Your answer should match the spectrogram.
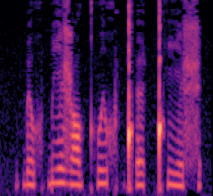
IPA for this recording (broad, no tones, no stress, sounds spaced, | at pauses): ɓ ø xʷ ɓ i ʐ ɔ kʷʰ i xʷ ǃʼ ø ǃʰ i ʂ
